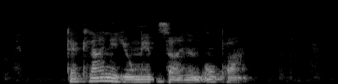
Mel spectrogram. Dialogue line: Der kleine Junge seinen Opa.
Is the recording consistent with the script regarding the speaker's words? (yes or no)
yes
